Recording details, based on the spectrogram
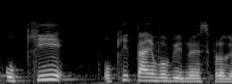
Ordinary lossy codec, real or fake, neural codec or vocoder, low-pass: none; fake; codec, 16 kHz, 4 kbps, X-Codec, HuBERT features, trained on balanced general audio; none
